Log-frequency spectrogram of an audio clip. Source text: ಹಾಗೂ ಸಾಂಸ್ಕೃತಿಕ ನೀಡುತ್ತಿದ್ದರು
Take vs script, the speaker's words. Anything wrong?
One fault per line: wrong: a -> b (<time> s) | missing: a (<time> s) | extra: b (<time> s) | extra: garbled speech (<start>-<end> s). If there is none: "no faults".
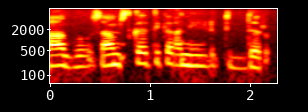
no faults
